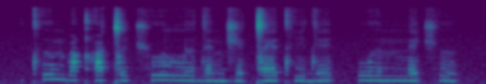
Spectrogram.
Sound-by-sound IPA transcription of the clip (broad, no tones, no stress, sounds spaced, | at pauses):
tʰ ɯ m b ɛ qʰ o ǀ ɯ t͡ʃʰ u lː ɯ d ɛ n d͡ʒ ɛ ǀ ɛ tʰ i d e | w ɯ nː ɛ t͡ʃʰ ɯ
